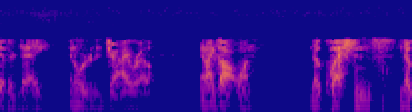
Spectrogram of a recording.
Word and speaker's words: gyro: I'm gonna have a gyro and somebody I'm with says well you know it's actually pronounced Euro that bothers me save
